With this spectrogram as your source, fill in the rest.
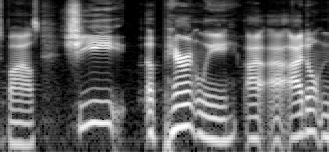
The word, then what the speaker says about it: Biles: on our usa simone simone biles okay it's biles i wasn't sure how you say it um i think it's bios i think it's biles she apparently i i don't know all of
